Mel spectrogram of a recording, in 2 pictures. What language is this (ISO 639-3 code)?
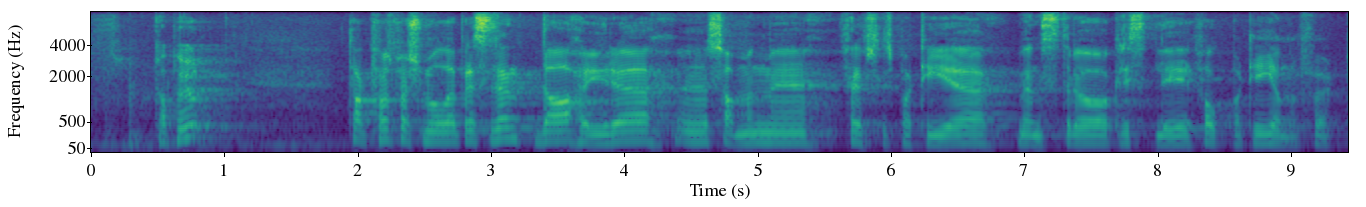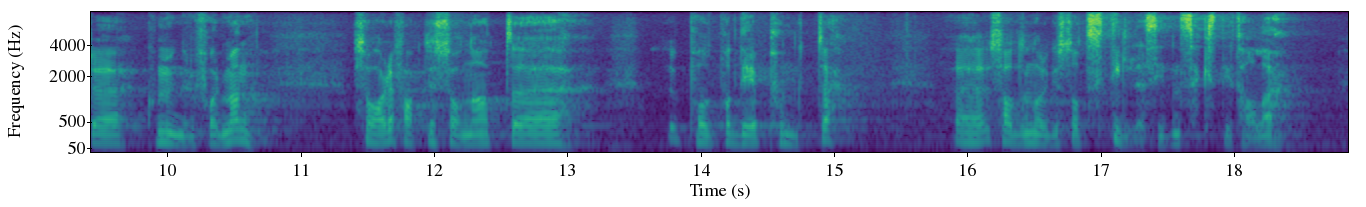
nor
